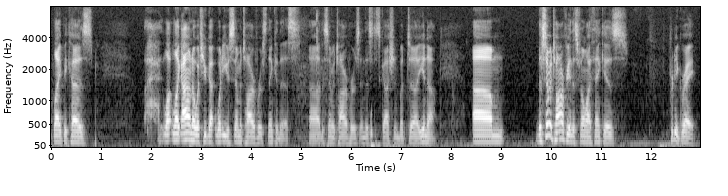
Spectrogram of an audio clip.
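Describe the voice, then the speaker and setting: A man's voice: medium pitch, fairly quick, fairly bright tone. A man hosting a film podcast, explaining movie trivia in a rambling way with many fillers. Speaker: podcast host. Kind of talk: casual film discussion.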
